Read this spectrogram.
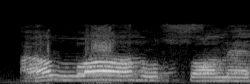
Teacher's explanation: It's a solar letter. The sad is a solar letter, which means we drop the lam when we have the alif lam there.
